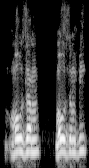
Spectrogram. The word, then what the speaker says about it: Mozambique: Mozambique. No, beak. That's it. I was had it right the first time.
